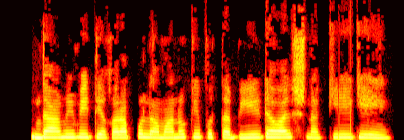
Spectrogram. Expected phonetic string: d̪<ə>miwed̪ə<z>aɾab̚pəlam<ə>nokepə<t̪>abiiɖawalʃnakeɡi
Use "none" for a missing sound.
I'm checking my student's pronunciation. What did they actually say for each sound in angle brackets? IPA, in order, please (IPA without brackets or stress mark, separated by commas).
ɑ, ɣ, ɑ, t̪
